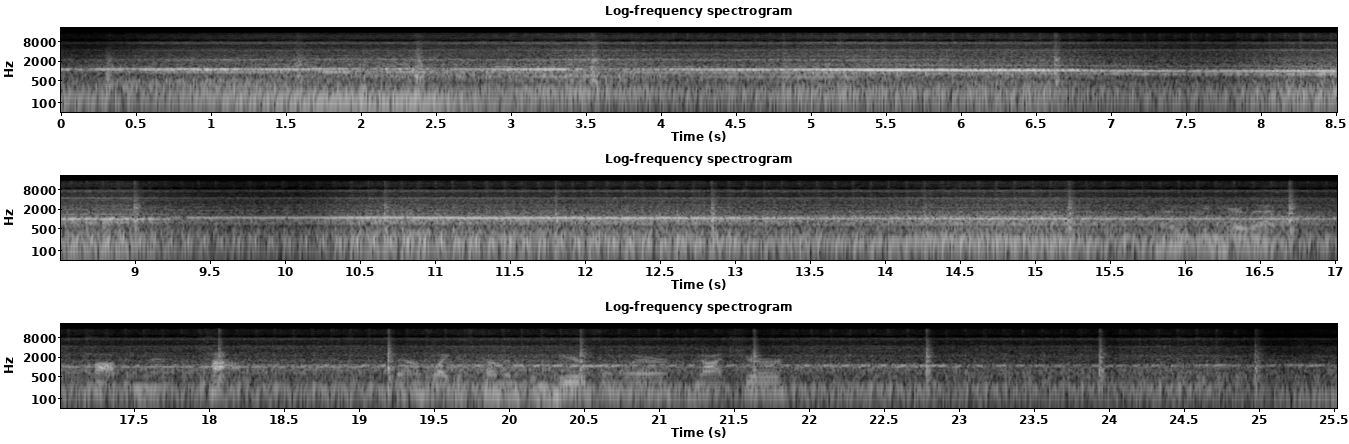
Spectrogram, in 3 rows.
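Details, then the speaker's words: 2005 GMC Envoy 4.2L idling rough after VVT sensor replacement and oil/filter change, P0017 code (earlier P0014 cleared), check engine light on; steady whine with sharp uneven popping and knocking heard close up at the engine. "oil change oil filter and starts up rough idle and I have this noise check engine lights on"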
